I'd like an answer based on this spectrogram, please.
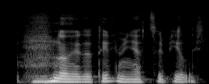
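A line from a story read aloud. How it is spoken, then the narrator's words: Rider laughing. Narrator (Russian): Засмеялся всадник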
